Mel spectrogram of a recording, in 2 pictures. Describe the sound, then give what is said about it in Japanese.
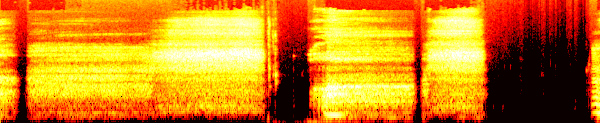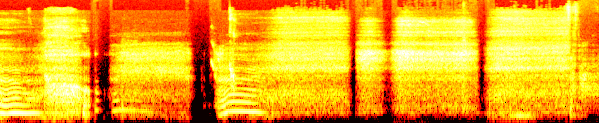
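Deep, breathy inhales through the nose, drawing in a foul smell, come in several long pulls separated by short pauses, with brief voiced sighs and grunts between them. The sound is faint throughout. “臭い匂いを深呼吸して吸い尽くしちゃいます。”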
